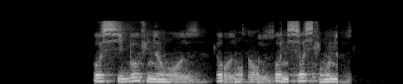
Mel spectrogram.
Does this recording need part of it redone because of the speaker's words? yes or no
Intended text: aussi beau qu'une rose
yes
